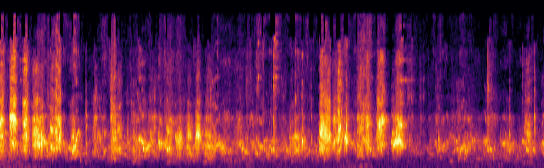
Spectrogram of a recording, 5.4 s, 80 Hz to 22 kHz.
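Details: A group of budgerigars out in the sun with treats on 27 February: bright, rapid warbling chirps and clicks pour out nonstop, in bursts that rise and fall every second or so.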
